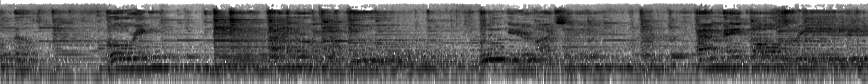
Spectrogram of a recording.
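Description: Live acoustic folk song: acoustic guitar and banjo playing with several voices singing, the singing swelling in again every few seconds.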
